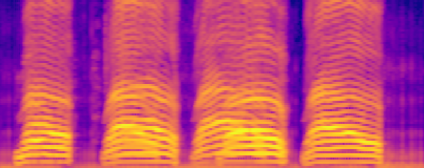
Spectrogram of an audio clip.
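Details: A tiny newborn kitten cries for its mother or owner, giving four drawn-out, rising-then-falling meows, about one per second.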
